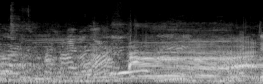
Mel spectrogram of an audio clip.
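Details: Sahiwal bull calf at a busy livestock market in Manikganj, Bangladesh, on 30 December: after a second of crowd murmur, a rising, harmonic-rich bawl starts and holds steady to the end, with chatter underneath.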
